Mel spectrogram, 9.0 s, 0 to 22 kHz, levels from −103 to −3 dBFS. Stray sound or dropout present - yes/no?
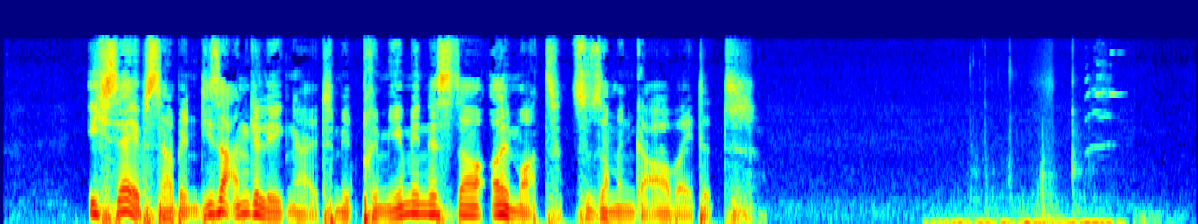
yes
